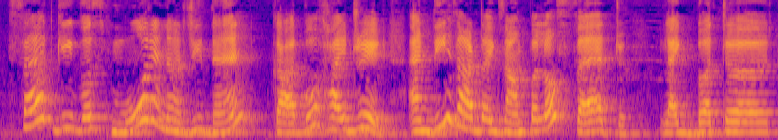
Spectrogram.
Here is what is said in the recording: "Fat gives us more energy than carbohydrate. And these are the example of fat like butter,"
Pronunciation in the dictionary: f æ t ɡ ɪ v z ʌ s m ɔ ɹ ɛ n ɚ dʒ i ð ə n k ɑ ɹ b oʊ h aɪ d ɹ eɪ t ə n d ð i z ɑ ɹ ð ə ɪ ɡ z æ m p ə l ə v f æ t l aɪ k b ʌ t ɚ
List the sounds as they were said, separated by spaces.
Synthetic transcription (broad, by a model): f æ t ɡ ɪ v ʌ s m ɔ ɹ ɛ n ɚ dʒ i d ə n k ɑ ɹ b oʊ h aɪ d ɹ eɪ t ə n d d i z ɑ ɹ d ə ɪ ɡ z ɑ m p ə l ə v f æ t l aɪ k b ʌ t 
